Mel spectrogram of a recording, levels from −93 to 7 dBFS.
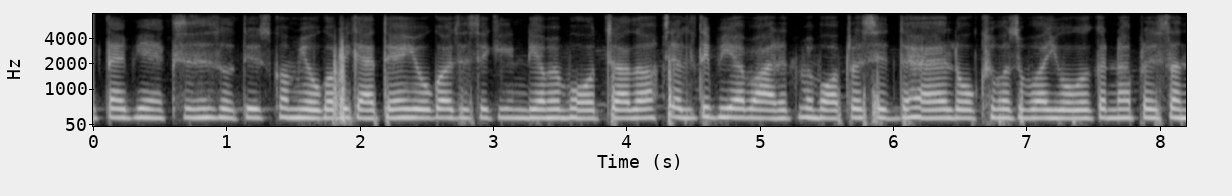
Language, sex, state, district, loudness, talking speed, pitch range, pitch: Hindi, female, Uttar Pradesh, Etah, -18 LUFS, 250 wpm, 225-235 Hz, 230 Hz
